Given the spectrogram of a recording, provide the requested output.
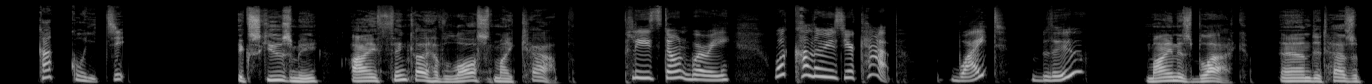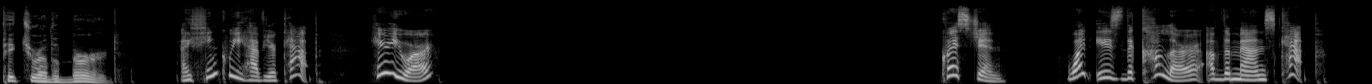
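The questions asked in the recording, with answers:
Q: What is the color of the man's cap?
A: Black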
